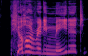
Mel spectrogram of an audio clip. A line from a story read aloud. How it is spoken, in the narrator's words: Wei Ying laughs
